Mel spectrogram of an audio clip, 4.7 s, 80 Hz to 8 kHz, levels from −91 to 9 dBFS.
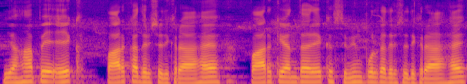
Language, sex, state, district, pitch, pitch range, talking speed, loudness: Hindi, male, Jharkhand, Garhwa, 135 Hz, 125-135 Hz, 255 wpm, -17 LUFS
